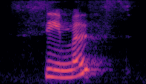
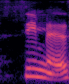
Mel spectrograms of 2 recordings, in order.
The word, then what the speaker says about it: Tzimmes: It's pronounced Simus, and it starts Seamless. with, yeah, it's like Tzimmes, I think it is. But you pronounce it, the T is silent, Simus.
